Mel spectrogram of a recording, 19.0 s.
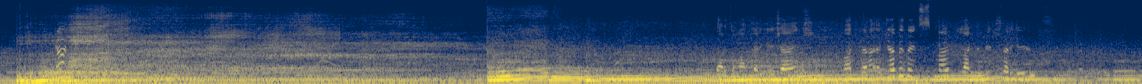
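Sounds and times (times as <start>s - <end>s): engine revving hard: 0.3s - 5.8s, 8.1s - 10.2s.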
